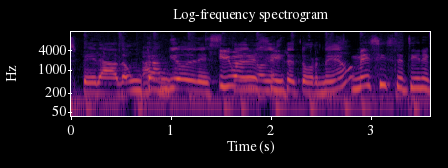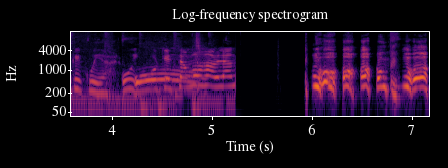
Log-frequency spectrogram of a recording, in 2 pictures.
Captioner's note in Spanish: risas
